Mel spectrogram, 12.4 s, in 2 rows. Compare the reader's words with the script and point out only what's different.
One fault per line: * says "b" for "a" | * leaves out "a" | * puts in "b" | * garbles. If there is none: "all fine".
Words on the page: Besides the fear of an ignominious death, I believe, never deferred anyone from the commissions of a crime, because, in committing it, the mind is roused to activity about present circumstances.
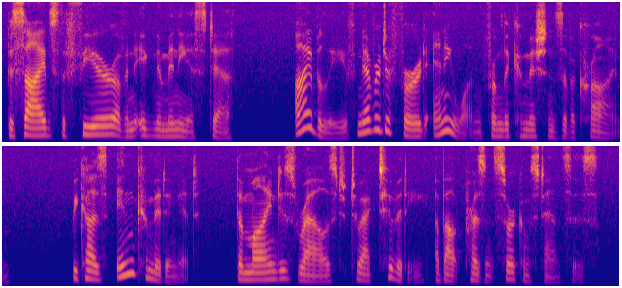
all fine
